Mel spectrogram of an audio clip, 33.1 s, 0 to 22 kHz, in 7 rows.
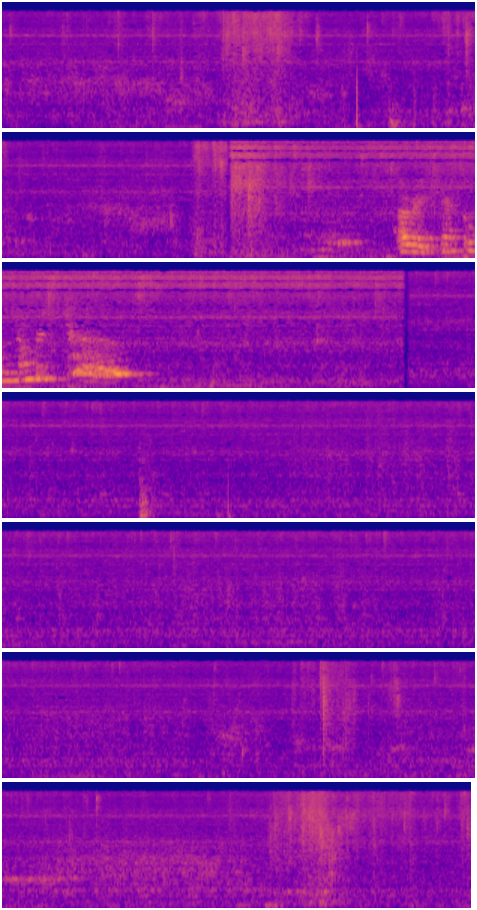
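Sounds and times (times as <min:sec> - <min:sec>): shower spray splashing: 0:00.0 - 0:13.5, 0:24.0 - 0:33.0.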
